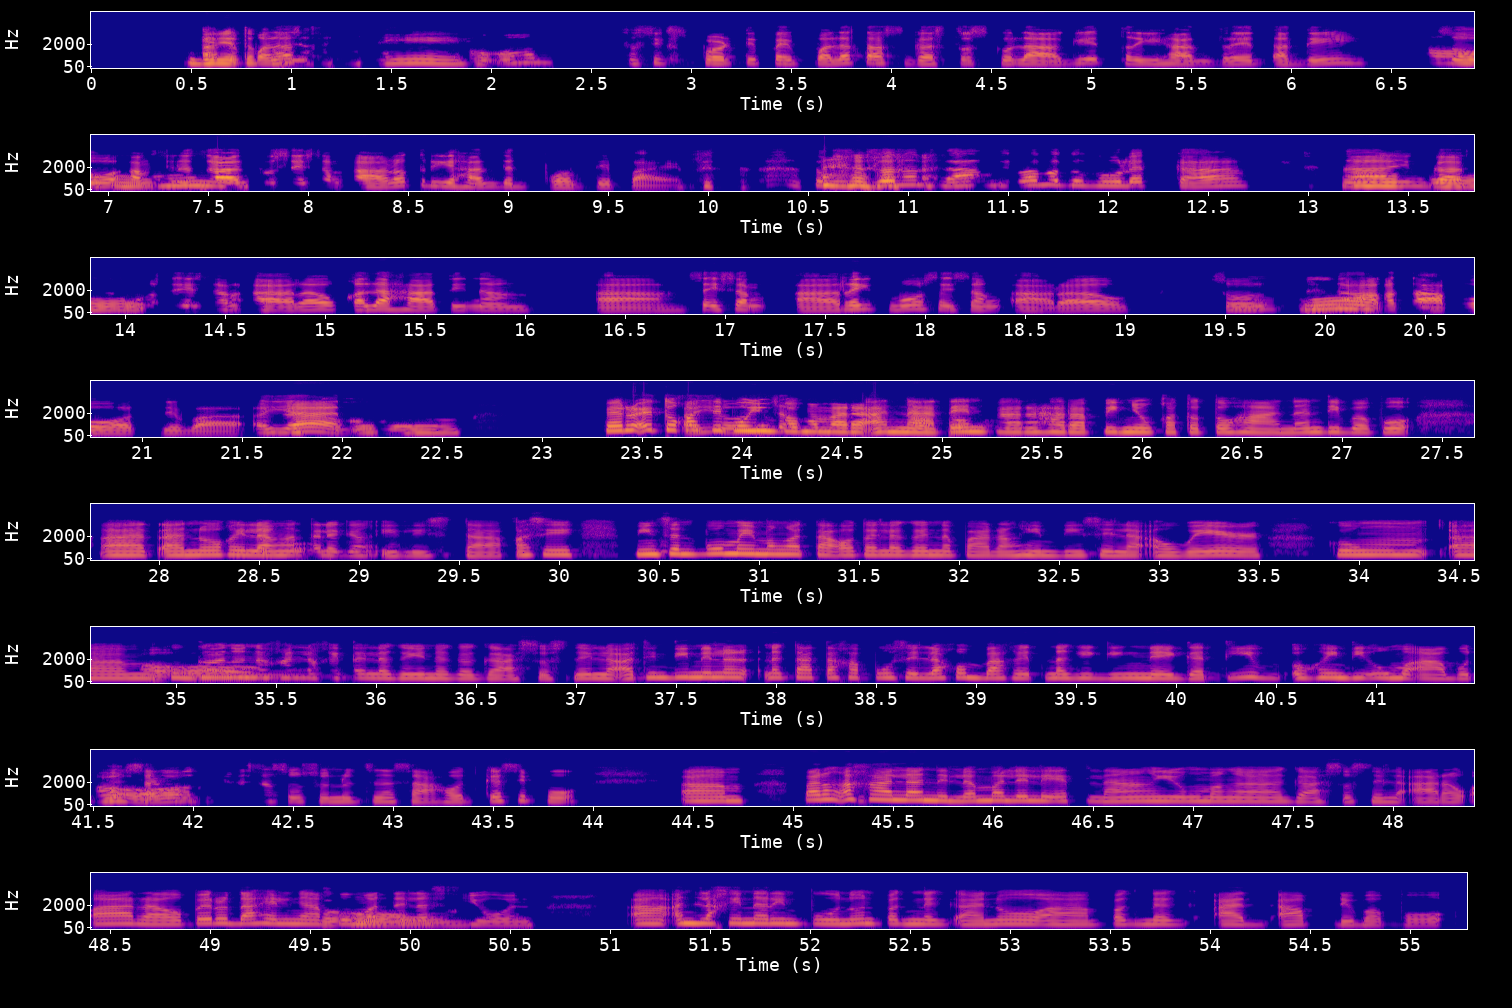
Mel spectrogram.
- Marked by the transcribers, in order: laugh
- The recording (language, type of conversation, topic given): Filipino, unstructured, Bakit parang mahirap mag-ipon kahit may kita?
